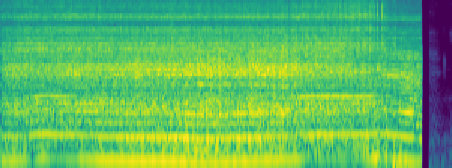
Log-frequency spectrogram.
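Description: Two-stroke gas cut-off saw with an abrasive wheel running hard while grinding through steel flat stock: a steady engine drone under a loud, high grinding hiss. The sound cuts off suddenly about five and a half seconds in.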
